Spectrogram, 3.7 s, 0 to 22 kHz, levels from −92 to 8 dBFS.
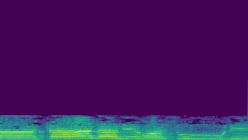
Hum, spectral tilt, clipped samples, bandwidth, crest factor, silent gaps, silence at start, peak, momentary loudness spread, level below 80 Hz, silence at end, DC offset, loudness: none; -7 dB/octave; under 0.1%; 4 kHz; 12 dB; none; 0 s; 0 dBFS; 15 LU; -44 dBFS; 0 s; under 0.1%; -12 LUFS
